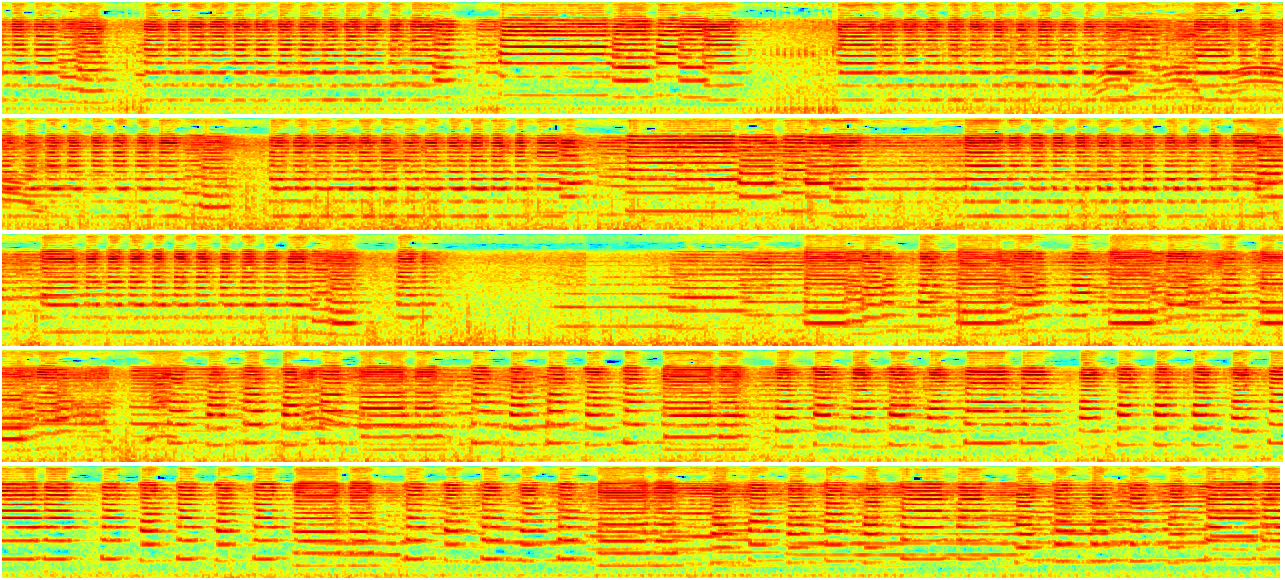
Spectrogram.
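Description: Bus telolet horns: a coach's set of multi-tone musical horns playing quick tunes of stepped notes over the bus engine, with a short break in the tune about halfway through.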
